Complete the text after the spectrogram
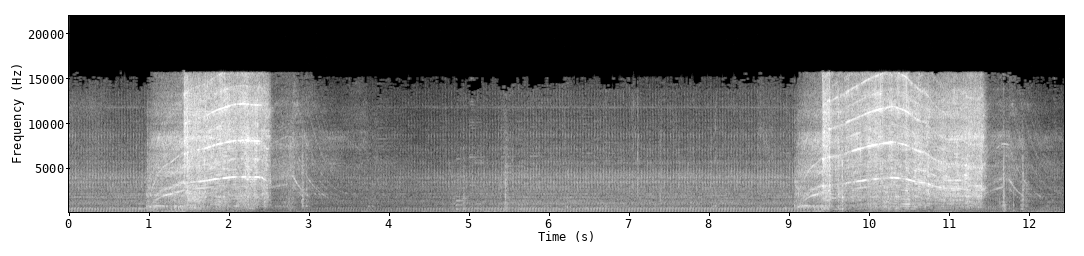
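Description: A circular saw whines loudly as it cuts through wood in short bursts.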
